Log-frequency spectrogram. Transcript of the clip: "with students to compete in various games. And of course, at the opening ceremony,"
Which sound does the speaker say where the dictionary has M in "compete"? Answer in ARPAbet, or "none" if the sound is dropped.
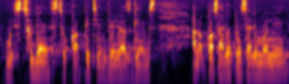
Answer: M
